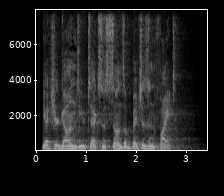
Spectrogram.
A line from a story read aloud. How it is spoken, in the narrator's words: voice called out from the street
